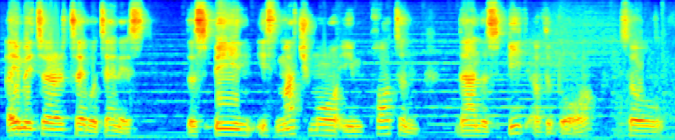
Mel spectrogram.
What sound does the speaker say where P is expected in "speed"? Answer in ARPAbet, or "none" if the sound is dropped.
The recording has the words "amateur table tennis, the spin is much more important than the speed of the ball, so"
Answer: P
